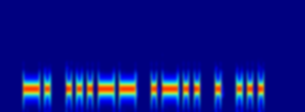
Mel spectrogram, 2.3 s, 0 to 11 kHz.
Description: Morse code, heard as a keyed tone, about 30 wpm, 700 Hz. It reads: N3LES
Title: USA Call Signs - 5 Characters - Repeated 2x - 30wpm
